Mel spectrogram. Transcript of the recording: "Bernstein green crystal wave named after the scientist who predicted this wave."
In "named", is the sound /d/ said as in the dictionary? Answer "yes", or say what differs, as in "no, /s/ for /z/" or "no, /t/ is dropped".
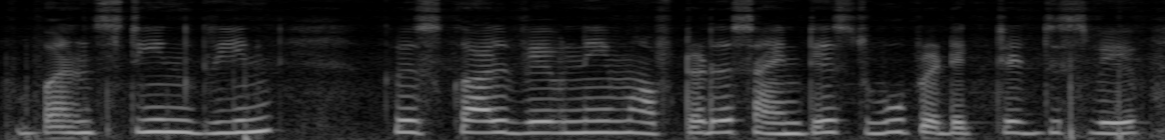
no, /d/ is dropped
